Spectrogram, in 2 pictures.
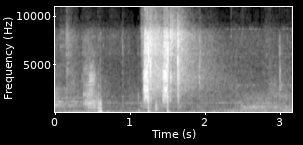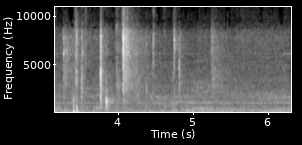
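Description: Airsoft game: irregular sharp snaps and knocks of airsoft shots and BBs striking plywood barricades. There is a cluster of loud cracks about a second in and two more hits around three and a half seconds, over a low hum in a large room.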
